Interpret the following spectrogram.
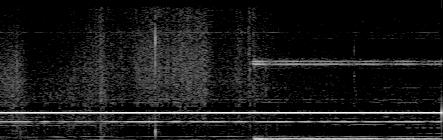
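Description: Film sound design: a steady, high, pure ringing tone held throughout, joined suddenly a little past halfway by a loud, wavering low drone.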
